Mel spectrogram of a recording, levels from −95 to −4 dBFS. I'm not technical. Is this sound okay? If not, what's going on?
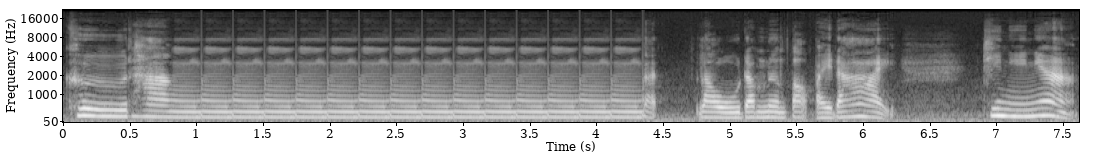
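No. From 1.04 to 4.36 s the speech gets stuck in a broken-record loop: the same 0.24-second snippet plays 14 times back to back. Unlike an echo, each repeat is identical and doesn't fade. The playback likely stalled, so the speech from that stretch is lost.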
